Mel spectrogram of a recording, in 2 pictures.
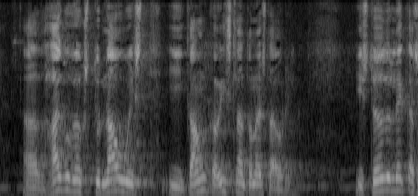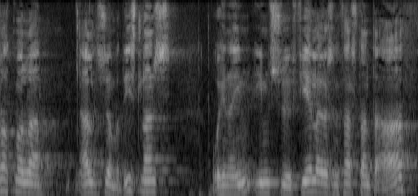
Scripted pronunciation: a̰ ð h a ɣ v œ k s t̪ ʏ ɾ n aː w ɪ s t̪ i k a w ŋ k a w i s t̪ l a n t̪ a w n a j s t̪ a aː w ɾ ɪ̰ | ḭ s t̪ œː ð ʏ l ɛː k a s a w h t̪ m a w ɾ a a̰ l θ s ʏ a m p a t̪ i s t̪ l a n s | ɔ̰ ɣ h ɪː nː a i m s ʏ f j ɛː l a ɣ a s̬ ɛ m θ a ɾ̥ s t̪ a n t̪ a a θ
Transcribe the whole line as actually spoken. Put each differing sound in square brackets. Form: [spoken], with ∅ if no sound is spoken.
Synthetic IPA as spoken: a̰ ð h a ɣ v œ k s t̪ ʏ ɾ n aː w ɪ s t̪ i k a w ŋ k a w i s t̪ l a n t̪ a w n a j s t̪ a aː w ɾ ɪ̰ | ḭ s t̪ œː ð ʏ l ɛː k a s a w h t̪ m a w [l] a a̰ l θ s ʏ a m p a t̪ i s t̪ l a n s | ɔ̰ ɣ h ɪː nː a i m s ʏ f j ɛː l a ɣ a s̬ ɛ m θ a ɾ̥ s t̪ a n t̪ a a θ

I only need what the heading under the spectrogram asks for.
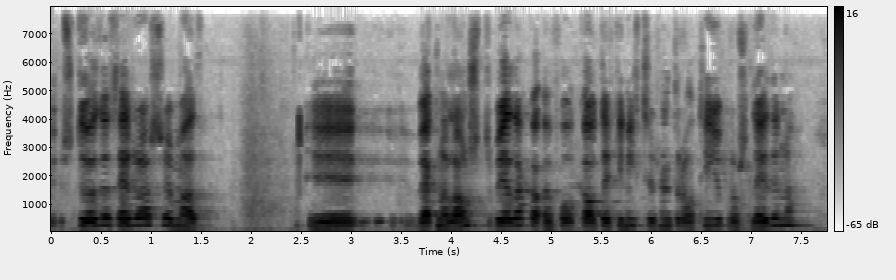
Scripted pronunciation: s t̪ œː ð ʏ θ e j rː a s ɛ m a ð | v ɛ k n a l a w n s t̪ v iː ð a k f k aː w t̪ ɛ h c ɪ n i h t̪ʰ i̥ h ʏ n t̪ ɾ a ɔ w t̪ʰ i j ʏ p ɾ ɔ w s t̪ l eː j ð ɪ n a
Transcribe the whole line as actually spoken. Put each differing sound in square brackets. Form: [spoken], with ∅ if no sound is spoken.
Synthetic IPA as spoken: s t̪ œː ð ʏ θ e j rː a s ɛ m a ð | v ɛ k n a l a w n s t̪ v [ɛː] ð a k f k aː w t̪ ɛ h c ɪ n i h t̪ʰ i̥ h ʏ n t̪ ɾ a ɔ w t̪ʰ [iː] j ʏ p ɾ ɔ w s t̪ l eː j ð ɪ n a

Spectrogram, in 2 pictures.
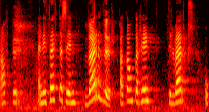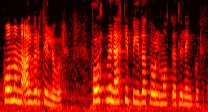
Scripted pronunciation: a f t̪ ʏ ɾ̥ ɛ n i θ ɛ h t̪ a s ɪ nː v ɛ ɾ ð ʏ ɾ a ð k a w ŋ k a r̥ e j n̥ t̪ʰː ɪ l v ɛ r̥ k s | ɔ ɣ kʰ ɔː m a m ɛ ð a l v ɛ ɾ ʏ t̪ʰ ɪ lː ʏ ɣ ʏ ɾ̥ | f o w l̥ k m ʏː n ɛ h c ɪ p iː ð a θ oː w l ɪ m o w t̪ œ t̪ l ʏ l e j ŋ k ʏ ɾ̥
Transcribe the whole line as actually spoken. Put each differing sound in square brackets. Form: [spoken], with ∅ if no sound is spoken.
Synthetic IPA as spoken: a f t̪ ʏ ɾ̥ ɛ n i θ ɛ h t̪ a s ɪ nː v ɛ ɾ ð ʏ ɾ a ð k a w ŋ k a r̥ e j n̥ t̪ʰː ɪ l v ɛ r̥ k s | ɔ ɣ kʰ ɔː m a m ɛ ð a l v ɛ ɾ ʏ t̪ʰ ɪ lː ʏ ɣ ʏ ɾ̥ | f o w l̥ k m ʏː n ɛ h c ɪ p iː ð a θ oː w l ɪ m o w t̪ œ t̪ l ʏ l e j ŋ k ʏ ɾ̥

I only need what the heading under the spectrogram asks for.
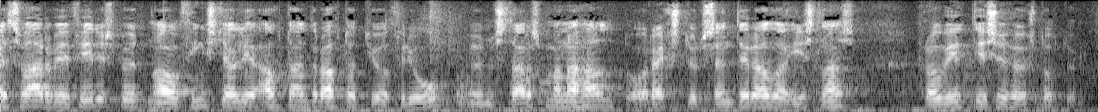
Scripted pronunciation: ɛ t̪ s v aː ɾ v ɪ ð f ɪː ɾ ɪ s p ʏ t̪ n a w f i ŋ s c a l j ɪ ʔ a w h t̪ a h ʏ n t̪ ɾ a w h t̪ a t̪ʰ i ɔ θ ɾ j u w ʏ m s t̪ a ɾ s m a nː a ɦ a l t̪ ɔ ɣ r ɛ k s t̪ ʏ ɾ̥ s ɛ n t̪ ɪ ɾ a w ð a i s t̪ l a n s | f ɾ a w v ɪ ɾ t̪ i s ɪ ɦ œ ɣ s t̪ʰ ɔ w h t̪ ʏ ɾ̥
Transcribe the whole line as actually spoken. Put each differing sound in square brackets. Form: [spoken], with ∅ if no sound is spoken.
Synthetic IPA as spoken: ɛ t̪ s v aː ɾ v ɪ ð f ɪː ɾ ɪ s p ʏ t̪ n a w f i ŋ s c a l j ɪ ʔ a w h t̪ a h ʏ n t̪ ɾ a w h t̪ a t̪ʰ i ɔ θ ɾ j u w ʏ m s t̪ a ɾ s m a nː a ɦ a l t̪ ɔ ɣ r ɛ k s t̪ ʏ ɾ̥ s ɛ n t̪ ɪ ɾ a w ð a i s t̪ l a n s | f ɾ a w v ɪ ɾ t̪ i s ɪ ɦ œ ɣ s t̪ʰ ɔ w h t̪ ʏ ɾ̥

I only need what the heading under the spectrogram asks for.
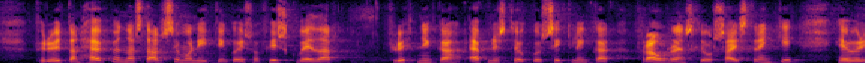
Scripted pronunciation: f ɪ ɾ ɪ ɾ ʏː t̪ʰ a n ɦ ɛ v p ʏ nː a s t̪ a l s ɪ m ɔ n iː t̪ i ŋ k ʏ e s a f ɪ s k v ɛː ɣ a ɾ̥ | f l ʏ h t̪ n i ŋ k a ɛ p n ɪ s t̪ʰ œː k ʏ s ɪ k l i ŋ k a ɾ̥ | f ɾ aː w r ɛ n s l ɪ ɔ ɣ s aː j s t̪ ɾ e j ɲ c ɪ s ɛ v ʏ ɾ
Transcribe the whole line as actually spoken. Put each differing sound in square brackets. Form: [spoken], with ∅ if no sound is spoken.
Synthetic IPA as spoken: f ɪ ɾ ɪ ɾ ʏː [t̪] a n ɦ ɛ v p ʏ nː a s t̪ a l s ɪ m ɔ n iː t̪ i ŋ k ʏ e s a f ɪ s k v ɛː [ð] a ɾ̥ | f l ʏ h t̪ n i ŋ k a ɛ p n ɪ s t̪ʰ œː k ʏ s ɪ k l i ŋ k a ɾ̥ | f ɾ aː w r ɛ n s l ɪ ɔ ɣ s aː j s t̪ ɾ e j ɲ c ɪ [h] ɛ v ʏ ɾ

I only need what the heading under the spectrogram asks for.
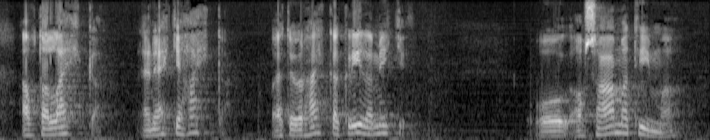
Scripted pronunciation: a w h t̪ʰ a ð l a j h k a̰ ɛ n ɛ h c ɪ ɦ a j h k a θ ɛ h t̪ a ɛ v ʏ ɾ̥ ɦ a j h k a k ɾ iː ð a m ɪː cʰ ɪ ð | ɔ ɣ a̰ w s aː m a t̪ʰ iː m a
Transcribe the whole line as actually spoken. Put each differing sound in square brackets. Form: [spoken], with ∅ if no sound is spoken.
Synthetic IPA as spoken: a w h [t̪] a ð l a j h k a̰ ɛ n ɛ h c ɪ ɦ a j h k a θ ɛ h t̪ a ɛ v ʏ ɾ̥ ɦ a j h k a k ɾ iː ð a m ɪː [c] ɪ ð | ɔ ɣ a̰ w s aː m a t̪ʰ iː m a

